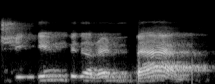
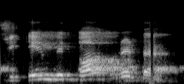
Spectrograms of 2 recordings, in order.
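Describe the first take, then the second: First: The stress falls on the word bag. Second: The stress falls on the word a. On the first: It was a bag, not another object. "not umbrella, not rose, bag" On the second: There was only one bag. "A red bag, not two, not three, one"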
